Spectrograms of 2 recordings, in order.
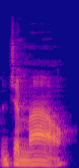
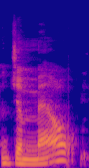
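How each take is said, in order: First: The second vowel sounds like 'ah'. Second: The second vowel sounds like 'eh'. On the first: The speaker calls it wrong. "I've been calling him Jam Jamal" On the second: The speaker calls it right. "it was an E instead of an A"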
